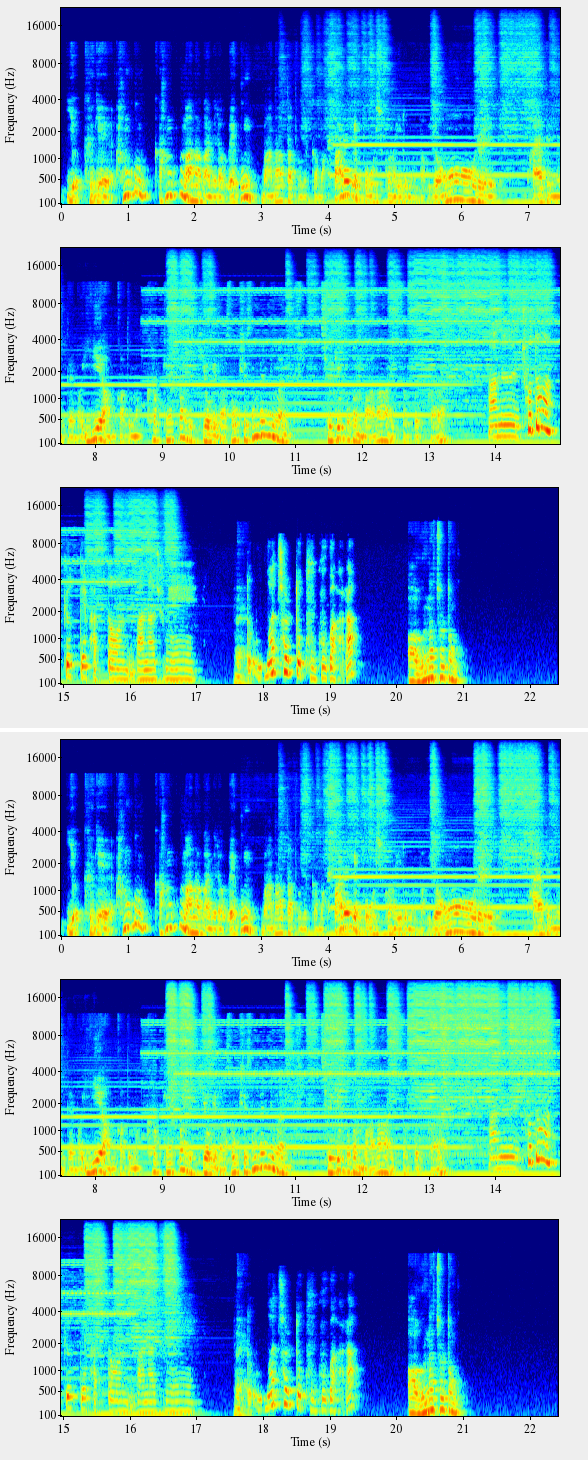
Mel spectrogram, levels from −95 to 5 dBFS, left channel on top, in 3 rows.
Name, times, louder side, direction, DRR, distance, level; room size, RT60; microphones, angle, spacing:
voice 1, 0.1-13.3 17.6-17.8 20.2-20.9, equal, 10° right, 0.5 m, -24 dB
Domestic sounds home sounds, 2.7-17.1, right 6 dB, 60° right, 0.8 m, -32 dB
sound 1, 4.0-13.9, right 1 dB, 85° right, 0.7 m, -33 dB
sound 2, 8.7-16.1, right 4 dB, 30° right, 0.8 m, -34 dB
voice 2, 13.9-17.0 17.8-19.4, left 5 dB, 90° left, 0.4 m, -22 dB
4.3 x 2.3 x 3.9 m
head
